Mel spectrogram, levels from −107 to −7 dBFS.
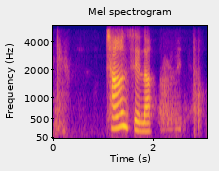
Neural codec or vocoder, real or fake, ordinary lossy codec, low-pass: codec, 16 kHz, 0.7 kbps, FocalCodec; fake; Opus, 16 kbps; 5.4 kHz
